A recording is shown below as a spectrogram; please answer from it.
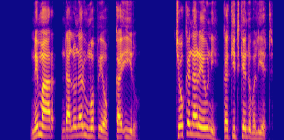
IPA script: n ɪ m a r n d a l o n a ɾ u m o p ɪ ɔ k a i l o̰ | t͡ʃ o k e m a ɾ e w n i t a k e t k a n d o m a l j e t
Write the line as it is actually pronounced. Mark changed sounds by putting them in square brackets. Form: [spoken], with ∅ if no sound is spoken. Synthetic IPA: n ɪ m a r n d a l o n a ɾ u m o p ɪ ɔ k a i [ɾ] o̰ | t͡ʃ o k e [n] a ɾ e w n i [k] a k [i] t k [e] n d o m a l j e t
